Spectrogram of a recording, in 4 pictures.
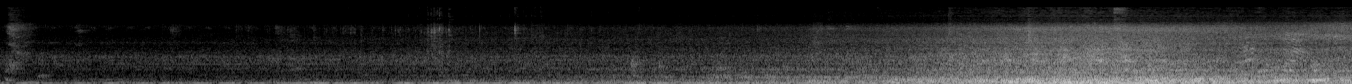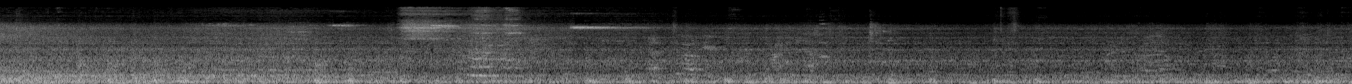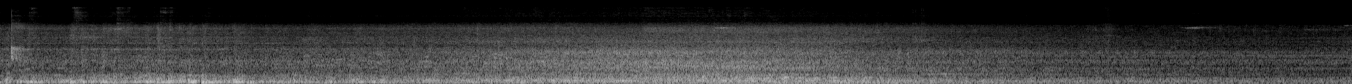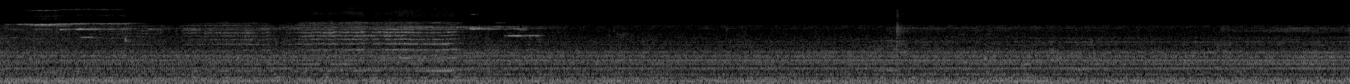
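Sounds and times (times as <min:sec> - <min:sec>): train wheels rumbling on rail: 0:00.0 - 0:54.0
high wheel squeal: 0:15.5 - 0:20.0, 0:40.5 - 0:46.1.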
